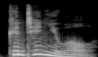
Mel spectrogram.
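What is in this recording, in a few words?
"continual", English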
